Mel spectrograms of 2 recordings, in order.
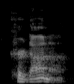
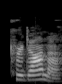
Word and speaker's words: Cardano: Cardano. Cardano. Cardano.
